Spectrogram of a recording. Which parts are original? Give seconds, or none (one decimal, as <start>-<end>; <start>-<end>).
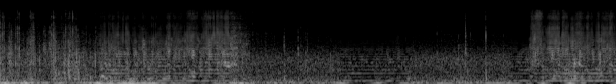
0.0-1.0; 2.3-3.4; 4.1-5.1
